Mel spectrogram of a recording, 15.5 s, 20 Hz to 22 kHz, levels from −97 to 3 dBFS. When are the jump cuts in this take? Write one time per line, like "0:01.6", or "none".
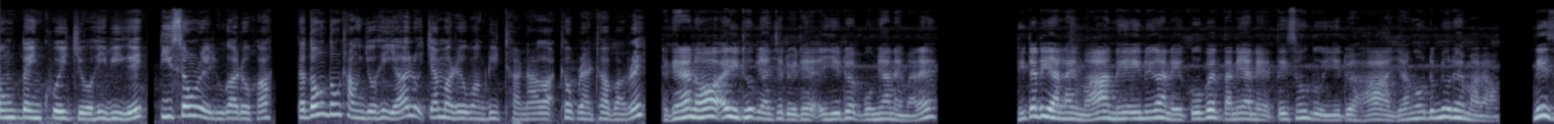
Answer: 0:01.5
0:06.5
